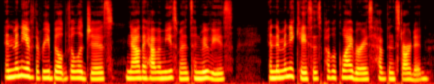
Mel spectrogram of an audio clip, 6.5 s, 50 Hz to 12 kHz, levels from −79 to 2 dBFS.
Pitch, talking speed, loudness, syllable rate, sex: 225 Hz, 195 wpm, -19 LUFS, 6.1 syllables/s, female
